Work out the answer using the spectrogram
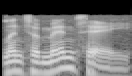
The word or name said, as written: lentamente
